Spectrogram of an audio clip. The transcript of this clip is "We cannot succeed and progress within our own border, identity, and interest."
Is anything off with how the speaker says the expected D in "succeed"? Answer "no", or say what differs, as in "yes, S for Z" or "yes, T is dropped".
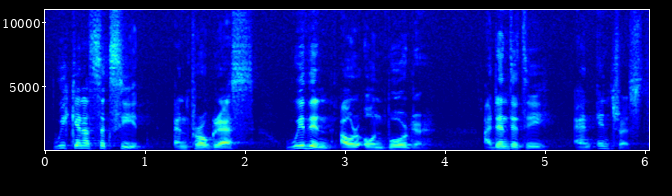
no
